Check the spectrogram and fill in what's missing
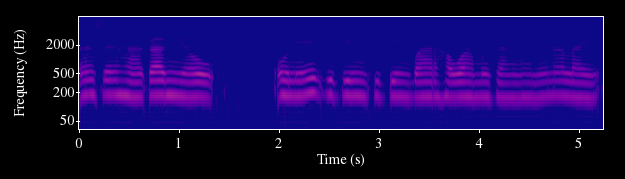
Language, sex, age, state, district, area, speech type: Bodo, female, 60+, Assam, Baksa, rural, spontaneous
